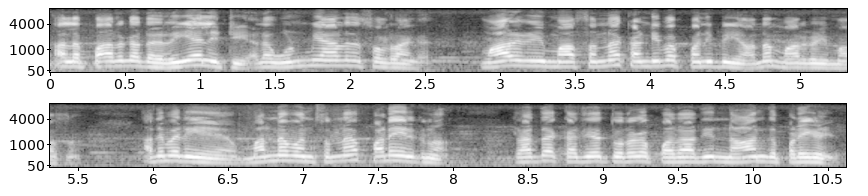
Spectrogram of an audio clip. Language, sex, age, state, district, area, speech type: Tamil, male, 60+, Tamil Nadu, Viluppuram, rural, spontaneous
